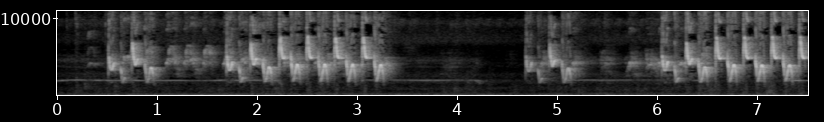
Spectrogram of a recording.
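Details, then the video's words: Bar-winged prinia singing as a lure for other birds: long, regular runs of rapid, sharp downslurred chirps, around three per second, split by one pause, over a thin steady background tone. "PANCINGAN CIBLEK agar gacor dan nembak."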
